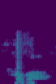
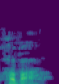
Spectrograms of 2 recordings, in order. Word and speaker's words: Chava: And we build on that a woman has definition in terms of a man, but then Eve has another name, Shiva. – Hava. – Oh, Hava. The sea is silent? – Well, it's a guttural. It's like Shiva. Shiva. – It's not the easiest letter to pronounce.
